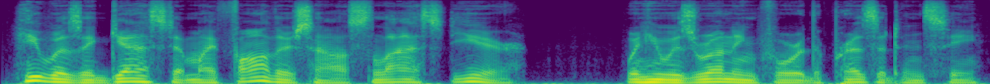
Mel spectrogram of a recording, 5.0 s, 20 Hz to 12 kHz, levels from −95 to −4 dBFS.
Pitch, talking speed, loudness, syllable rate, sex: 100 Hz, 205 wpm, -17 LUFS, 5.3 syllables/s, male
